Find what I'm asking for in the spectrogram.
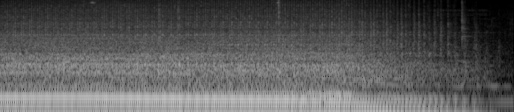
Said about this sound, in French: je vous présente mon nouveau tracteur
